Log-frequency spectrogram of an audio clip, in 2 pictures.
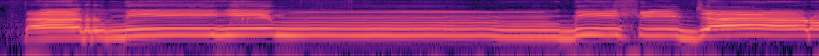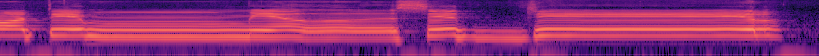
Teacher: Mimnya didengungkan ya, tetapi tetap kedua bibir apa? Dalam keadaan tertutup.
